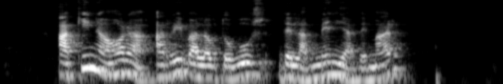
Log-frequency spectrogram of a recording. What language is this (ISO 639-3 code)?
cat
